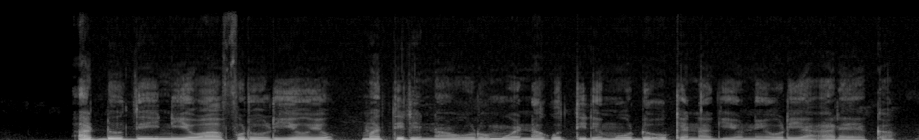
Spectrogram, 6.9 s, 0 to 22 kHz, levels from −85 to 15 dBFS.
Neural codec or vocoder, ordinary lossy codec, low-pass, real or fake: vocoder, 48 kHz, 128 mel bands, Vocos; none; 19.8 kHz; fake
